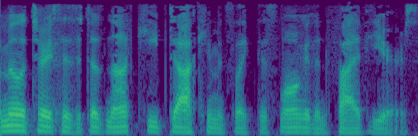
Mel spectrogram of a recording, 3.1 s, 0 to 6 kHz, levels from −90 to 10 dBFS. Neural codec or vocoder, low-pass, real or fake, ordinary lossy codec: none; 5.4 kHz; real; AAC, 24 kbps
